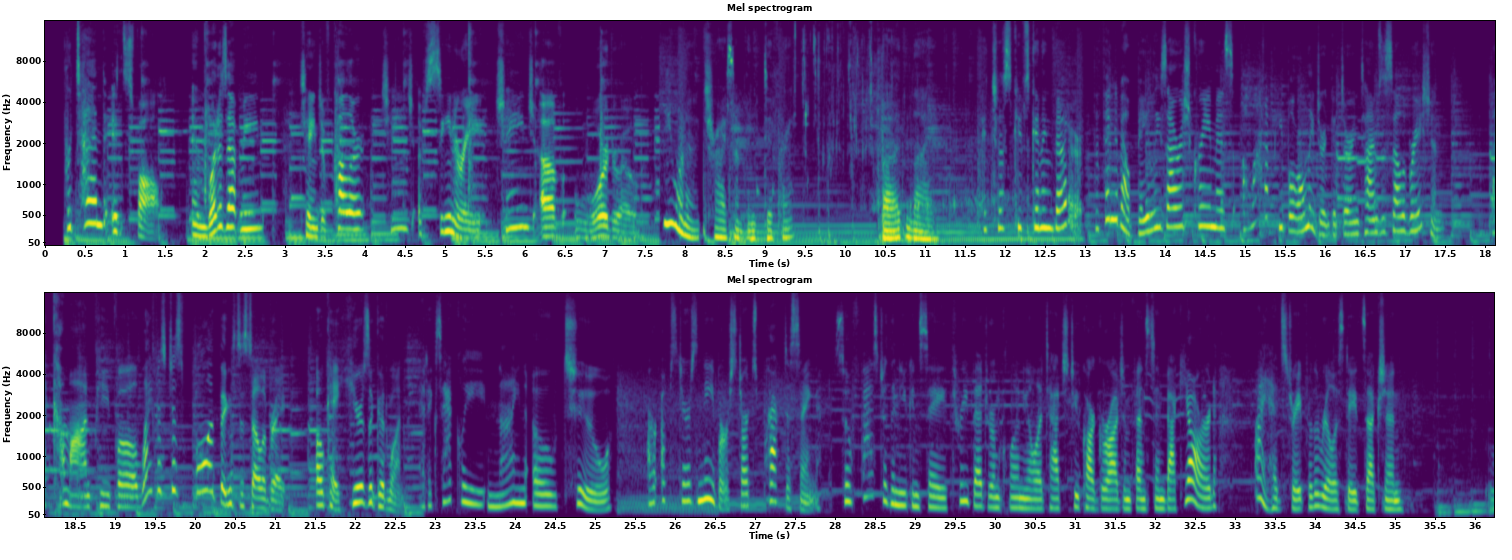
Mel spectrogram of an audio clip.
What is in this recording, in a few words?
Commercial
